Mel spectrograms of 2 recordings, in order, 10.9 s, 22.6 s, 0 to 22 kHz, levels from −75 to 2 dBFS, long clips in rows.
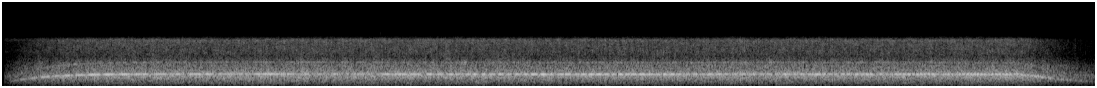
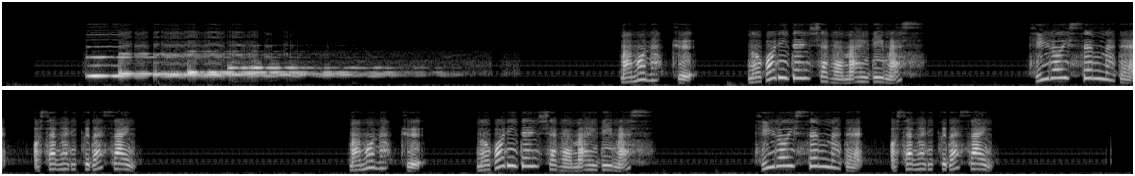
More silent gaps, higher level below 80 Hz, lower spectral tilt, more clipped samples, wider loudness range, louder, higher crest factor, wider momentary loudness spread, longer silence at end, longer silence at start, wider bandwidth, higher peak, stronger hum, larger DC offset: neither; about the same, -60 dBFS vs -62 dBFS; first, -6.5 dB/octave vs -3 dB/octave; neither; second, 1 LU vs 6 LU; second, -23 LUFS vs -20 LUFS; second, 12 dB vs 22 dB; second, 4 LU vs 13 LU; second, 0 s vs 1.4 s; second, 0.05 s vs 0.85 s; second, 4.2 kHz vs 8.6 kHz; second, -10 dBFS vs -2 dBFS; neither; neither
